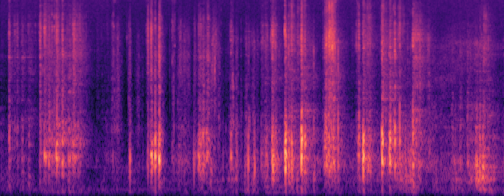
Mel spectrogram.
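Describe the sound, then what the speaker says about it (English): Scissors cut a piece in half during a skateboard deck setup, giving a run of crisp, close snips and crunchy cuts at an irregular rhythm, with no talking. "Definitely don't tell my girlfriend that I'm using these scissors because these are her best scissors."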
